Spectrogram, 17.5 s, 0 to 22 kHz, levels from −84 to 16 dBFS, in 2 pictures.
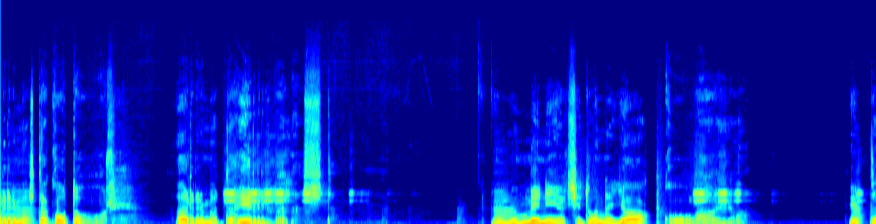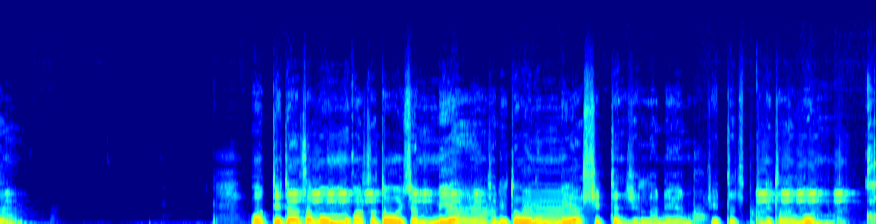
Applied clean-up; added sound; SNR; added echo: neural mask model RNNoise.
